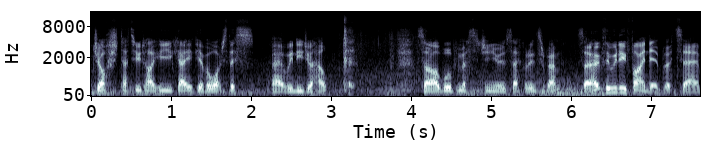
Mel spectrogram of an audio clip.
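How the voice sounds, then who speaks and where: A man speaks at a very fast pace over light background noise, the sound dry with no echo. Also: ordinary pitch variation. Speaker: hiking vlogger. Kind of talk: casual vlog chat. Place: open country. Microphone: phone near.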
